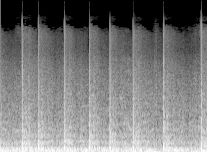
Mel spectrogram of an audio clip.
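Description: Fireworks display: aerial shells bursting in quick succession, about two sharp bangs a second over a continuous low rumble of detonations.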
